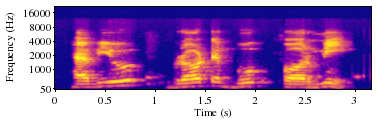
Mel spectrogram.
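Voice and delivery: ordinary delivery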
